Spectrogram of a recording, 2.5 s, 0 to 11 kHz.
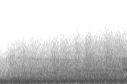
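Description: Drag racing cars roar off the line at a 1992 NHRA national event, a loud sustained engine howl building as they launch down the strip, with no voices.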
